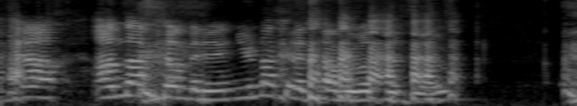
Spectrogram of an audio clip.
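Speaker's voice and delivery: loud, high husky voice with laughter; comic defiance, as a dog refusing orders; protesting dog. Retold or imitated. Husky sitting out in the rain, comically protesting. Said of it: "protesting in the rain".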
